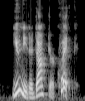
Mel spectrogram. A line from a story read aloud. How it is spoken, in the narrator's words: cried the king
